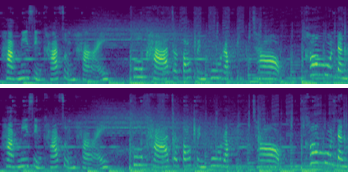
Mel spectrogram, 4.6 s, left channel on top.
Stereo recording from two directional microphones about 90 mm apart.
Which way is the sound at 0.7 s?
30° right (ahead or behind).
